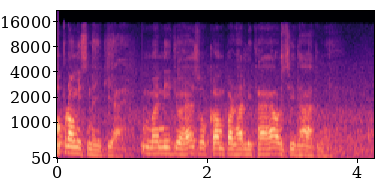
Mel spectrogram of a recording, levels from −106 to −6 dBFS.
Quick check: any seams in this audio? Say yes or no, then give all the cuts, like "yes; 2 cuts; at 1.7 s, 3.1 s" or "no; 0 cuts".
yes; 1 cut; at 1.2 s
